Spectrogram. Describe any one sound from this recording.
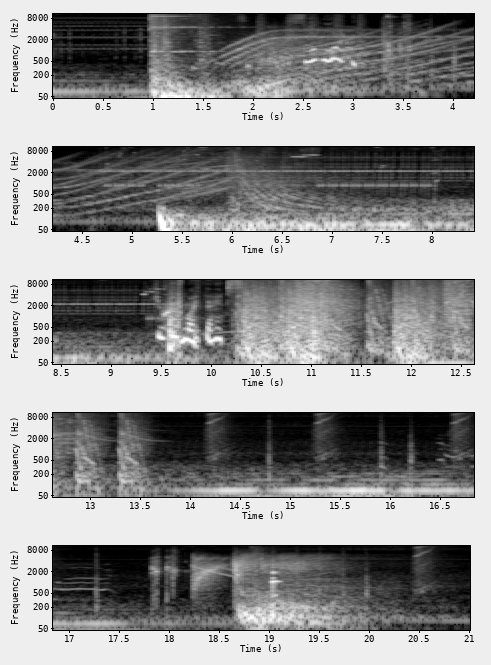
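A bright game jingle chimes.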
